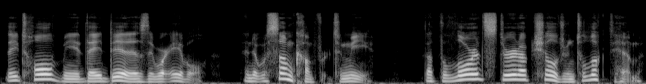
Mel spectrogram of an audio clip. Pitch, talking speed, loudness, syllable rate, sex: 160 Hz, 240 wpm, -17 LUFS, 5.7 syllables/s, male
